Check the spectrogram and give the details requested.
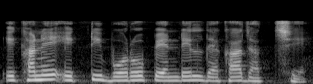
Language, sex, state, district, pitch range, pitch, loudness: Bengali, female, West Bengal, Alipurduar, 175-195 Hz, 190 Hz, -19 LUFS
